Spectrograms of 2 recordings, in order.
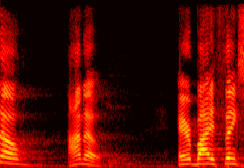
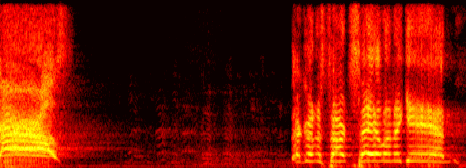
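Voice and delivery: very loud, high, all-excited shout; 8 semitones higher, 11 dB louder than usual. Retelling his wife reading a cruise email on the sofa: imitating his excited wife. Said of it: "She got all excited".

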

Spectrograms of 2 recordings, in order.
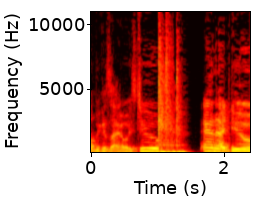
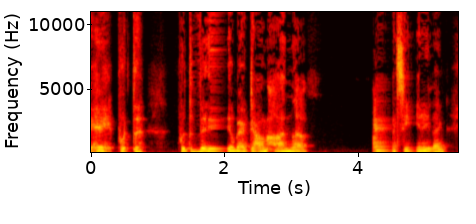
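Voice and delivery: whispered in a character voice. Playing a character who whispers an instruction into another's ear: whispering in character. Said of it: "whisper in Aaron's ear".

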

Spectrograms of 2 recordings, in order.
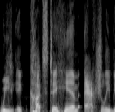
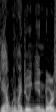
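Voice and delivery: ordinary delivery

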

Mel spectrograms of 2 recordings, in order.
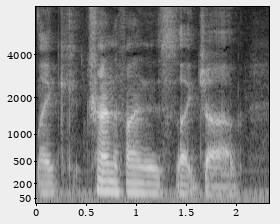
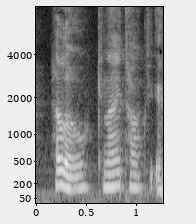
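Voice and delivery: put-on mock voice, much higher and faster; 8 semitones higher, 5 dB louder than usual.

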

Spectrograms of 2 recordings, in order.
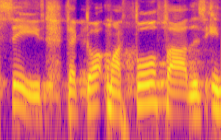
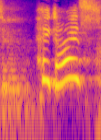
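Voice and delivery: very high, silly, harmless put-on giant voice. Imagining how the bronze-armoured giant might have called out: imitating a giant in a funny unthreatening voice. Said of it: "His voice wouldn't have been like that".

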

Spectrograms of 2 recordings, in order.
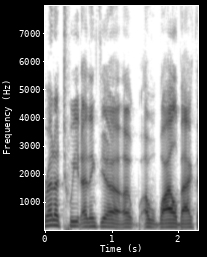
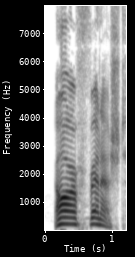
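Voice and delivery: put-on gritty cartoon voice, higher and louder; 8 semitones higher, 7 dB louder than usual. Showing how Fred Flintstone sounds: imitating Fred Flintstone. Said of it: "I'm just trying to mimic him".

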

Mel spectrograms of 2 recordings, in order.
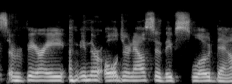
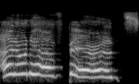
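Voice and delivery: very high, tearful bursting-into-tears cry; 14 semitones higher than usual. Retelling a first kindergarten day, imitating own past crying. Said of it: "I burst into tears and went".

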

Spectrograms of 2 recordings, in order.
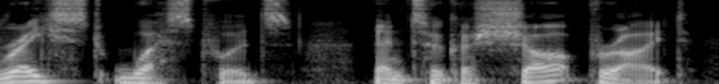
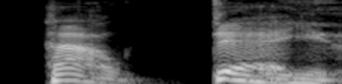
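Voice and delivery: steely voice with a hard edge; 3 semitones higher than usual. Mr. Bulletin confronts Howard after the woman's bag is burst; steely voice. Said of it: "in a steely voice".

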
